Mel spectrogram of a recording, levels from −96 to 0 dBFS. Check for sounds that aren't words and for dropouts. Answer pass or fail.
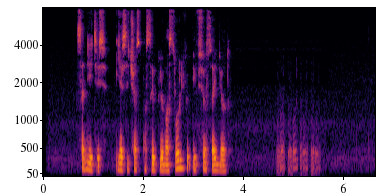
fail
